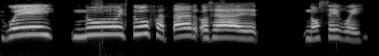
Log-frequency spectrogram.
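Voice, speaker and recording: High-voiced Mexican woman ranting. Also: fairly even intonation, takes it slowly, dry recording, highs cut off. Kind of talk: casual chat among friends.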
